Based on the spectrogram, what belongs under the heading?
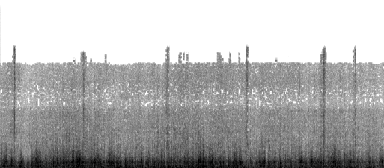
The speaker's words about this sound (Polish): Zerwał się silny wiatr.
